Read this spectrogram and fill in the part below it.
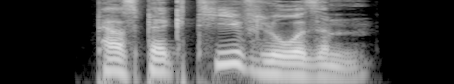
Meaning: strong dative masculine/neuter singular of perspektivlos
- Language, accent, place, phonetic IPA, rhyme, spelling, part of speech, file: German, Germany, Berlin, [pɛʁspɛkˈtiːfˌloːzm̩], -iːfloːzm̩, perspektivlosem, adjective, De-perspektivlosem.ogg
